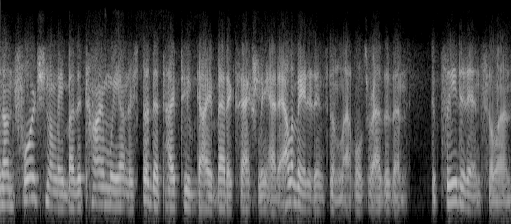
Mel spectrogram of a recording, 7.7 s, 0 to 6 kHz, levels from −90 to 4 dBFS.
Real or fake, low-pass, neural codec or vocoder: real; 5.4 kHz; none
